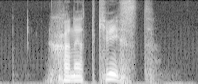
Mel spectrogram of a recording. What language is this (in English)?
Swedish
